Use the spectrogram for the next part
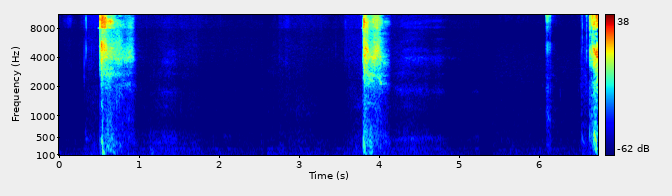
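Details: Deliberately induced sneezing (f): two loud, explosive sneezes about three seconds apart, then the start of a third, in a quiet room.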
